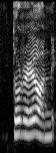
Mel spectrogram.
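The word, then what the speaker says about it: Torreón: went to is called torreon it's spelled t-o-r-r-e-o-n with an accent on the o the lasto and so um torreyon is in a dry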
